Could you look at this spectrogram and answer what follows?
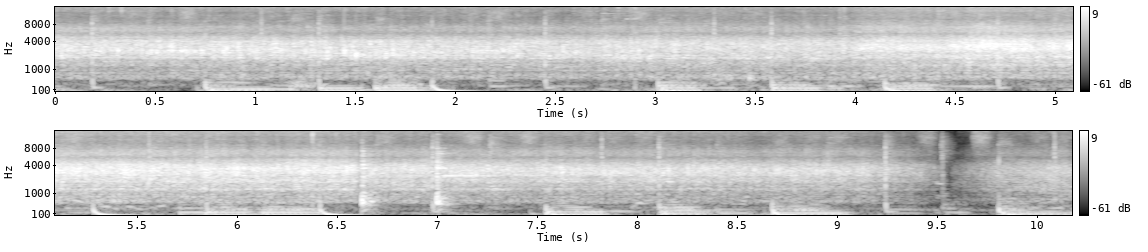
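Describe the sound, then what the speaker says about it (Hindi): Tomatoes sizzling and frying in hot oil in a pan for soyabean badi sabji, a steady loud hiss with rhythmic scraping as the mixture is stirred throughout. "अब इसमें टमाटर दे रही है।"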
